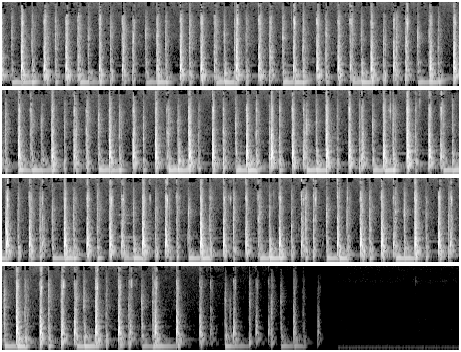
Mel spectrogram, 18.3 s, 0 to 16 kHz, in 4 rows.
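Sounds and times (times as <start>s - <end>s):
drum ensemble playing a rhythmic pattern: 0.1s - 16.3s.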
